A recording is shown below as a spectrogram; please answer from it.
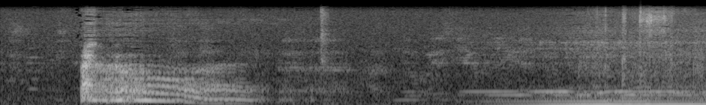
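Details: Indoor dog reacting when the washing machine does not work: one loud, drawn-out harmonic yelp sliding downward over about a second, then quiet before a steady low machine hum rises.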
